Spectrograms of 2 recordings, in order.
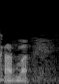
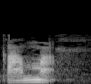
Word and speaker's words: karma: Hukum karma juga dibaca hukum karma, jangan dibaca hukum kama.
